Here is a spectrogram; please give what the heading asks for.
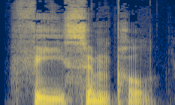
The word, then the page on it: fee simple: British English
